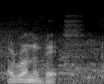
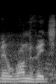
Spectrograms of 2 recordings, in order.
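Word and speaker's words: Aaronovitch: and I found that if you pronounce it in the kind of vaguely fake Slavic way which is aranovich right people don't make any mistakes okay so I started using aranovich right and of course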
